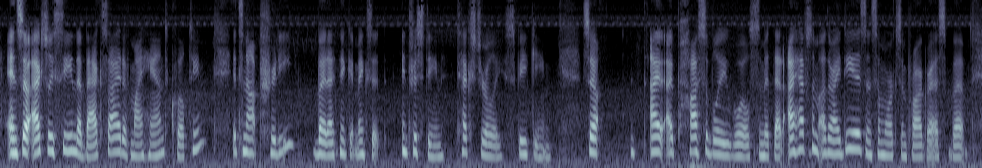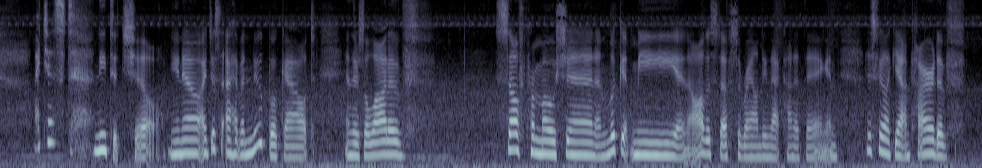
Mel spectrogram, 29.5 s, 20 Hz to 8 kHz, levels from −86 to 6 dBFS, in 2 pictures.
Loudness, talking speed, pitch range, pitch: -26 LUFS, 170 wpm, 165-220 Hz, 190 Hz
